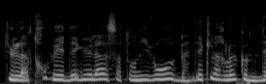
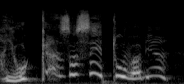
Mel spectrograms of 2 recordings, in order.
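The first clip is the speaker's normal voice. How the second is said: high-pitched mock "all is fine"; feigned reassurance; 7 semitones higher than usual. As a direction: brush it off in a put-on high voice.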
